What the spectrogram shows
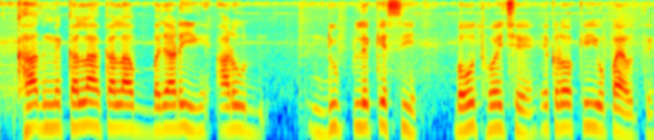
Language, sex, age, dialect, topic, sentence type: Maithili, male, 18-24, Angika, agriculture, question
